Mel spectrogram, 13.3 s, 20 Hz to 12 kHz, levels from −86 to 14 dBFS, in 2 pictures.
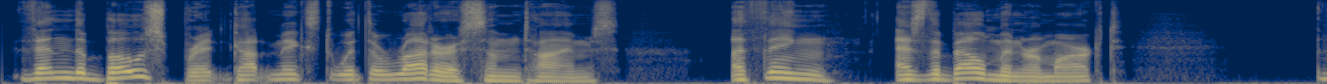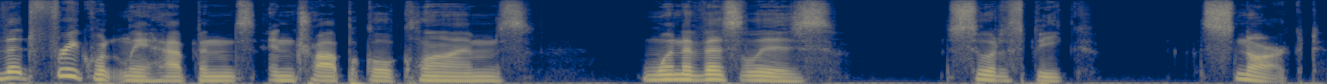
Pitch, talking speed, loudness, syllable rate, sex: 140 Hz, 130 wpm, -20 LUFS, 4.8 syllables/s, male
